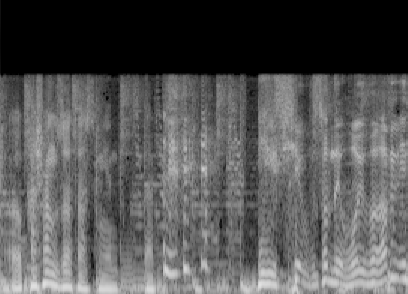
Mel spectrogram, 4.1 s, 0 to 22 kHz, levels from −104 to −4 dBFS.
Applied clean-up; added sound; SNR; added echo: none; none; none; none.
